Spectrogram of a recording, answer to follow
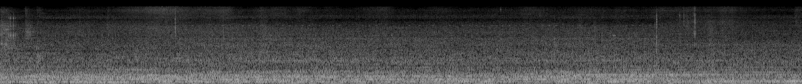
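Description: Steady mechanical hum inside a Montgomery/KONE hydraulic elevator car as it travels down, with a faint added tone coming in near the end.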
